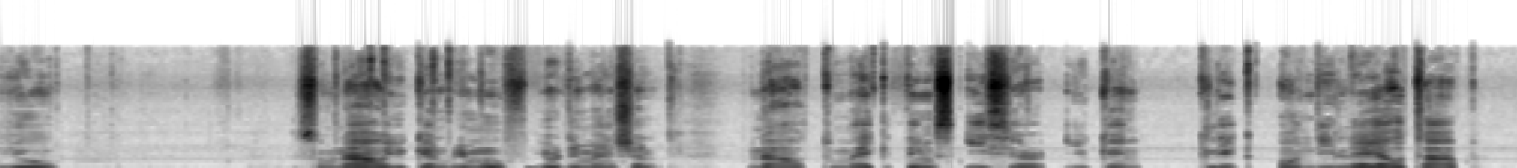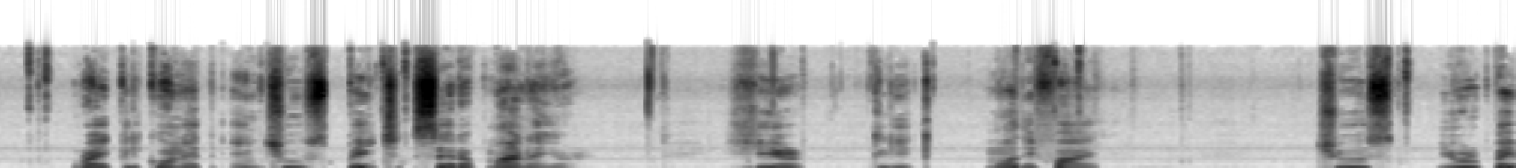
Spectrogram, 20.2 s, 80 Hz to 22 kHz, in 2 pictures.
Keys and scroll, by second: 2.6 Delete.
